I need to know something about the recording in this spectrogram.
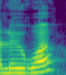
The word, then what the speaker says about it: Leroy: Ну, на французском это Leroy.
